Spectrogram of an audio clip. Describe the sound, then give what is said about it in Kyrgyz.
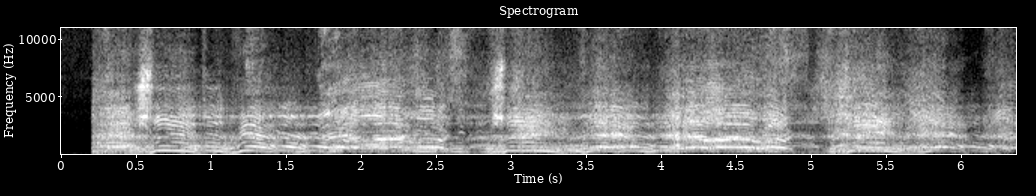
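A protest crowd in Minsk chants "Long live Belarus" in loud, rhythmic unison, the slogan repeated several times in a sustained wall of voices. “жашасын Беларусь деген урандар жаңырды”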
